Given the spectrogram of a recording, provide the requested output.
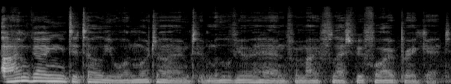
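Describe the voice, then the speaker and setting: Using a put-on character voice, a man speaks gravelly and at a very deep, low pitch at a moderate pace, with noticeable background noise. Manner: menacing.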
